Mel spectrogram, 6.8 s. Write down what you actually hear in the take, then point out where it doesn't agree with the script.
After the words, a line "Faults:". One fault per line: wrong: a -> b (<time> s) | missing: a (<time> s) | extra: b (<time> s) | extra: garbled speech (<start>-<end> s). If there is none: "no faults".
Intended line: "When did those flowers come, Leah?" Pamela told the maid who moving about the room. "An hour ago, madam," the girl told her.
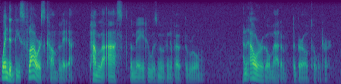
"When did these flowers come, Leah?" Pamela asked the maid who was moving about the room. "An hour ago, madam," the girl told her.
Faults:
wrong: those -> these (0.3 s)
wrong: told -> asked (2.1 s)
extra: was (3.0 s)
